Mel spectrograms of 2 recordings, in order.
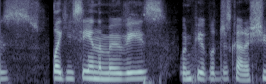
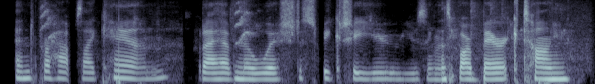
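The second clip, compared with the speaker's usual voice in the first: intimate, unhurried, gentle, close-up delivery. Voicing a woman who leans in close to speak to Sindri, very soft voice. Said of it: "in a very soft voice".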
